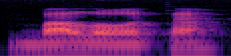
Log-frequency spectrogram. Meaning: bog, swamp, marsh, quagmire, mire
- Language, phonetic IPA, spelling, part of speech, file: Russian, [bɐˈɫotə], болото, noun, Ru-боло́то.ogg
